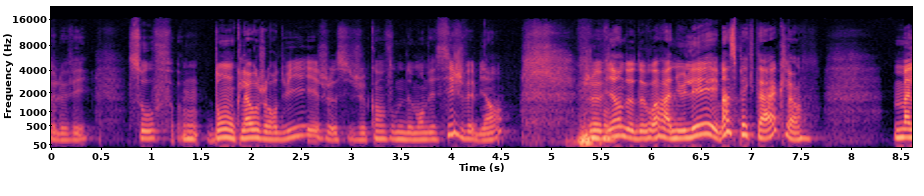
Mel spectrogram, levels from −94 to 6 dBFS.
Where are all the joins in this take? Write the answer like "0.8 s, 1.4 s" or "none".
1.5 s, 6.7 s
